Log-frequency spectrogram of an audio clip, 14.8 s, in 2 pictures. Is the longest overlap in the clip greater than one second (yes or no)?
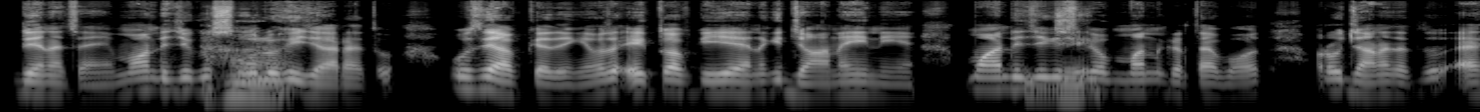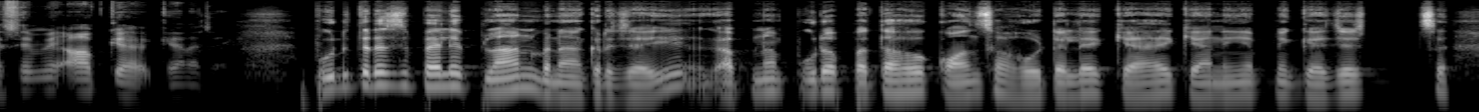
no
